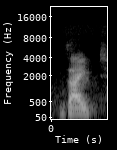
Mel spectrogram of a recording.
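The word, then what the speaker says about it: Zeit: জাইট, সময়। সাইট, হ্যাঁ এস এর উচ্চারণ জাইট।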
